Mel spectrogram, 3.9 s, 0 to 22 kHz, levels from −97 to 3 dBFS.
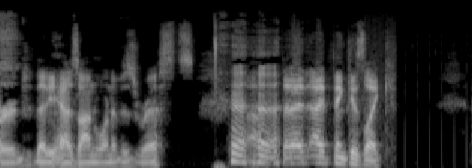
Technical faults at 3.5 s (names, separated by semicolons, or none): Wi-Fi interference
